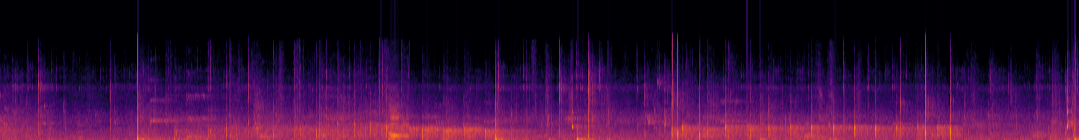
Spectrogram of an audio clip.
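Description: Table tennis ball clicking off rackets and the table during rallies, with a sharp hit about two seconds in and a short shout near six seconds. From about ten to fourteen seconds comes a dense run of clapping.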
